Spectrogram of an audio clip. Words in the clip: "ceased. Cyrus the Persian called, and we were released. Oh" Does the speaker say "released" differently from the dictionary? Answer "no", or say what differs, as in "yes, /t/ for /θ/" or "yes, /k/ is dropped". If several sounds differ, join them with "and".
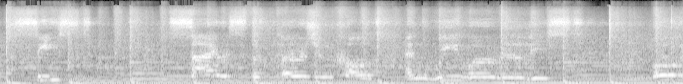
no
